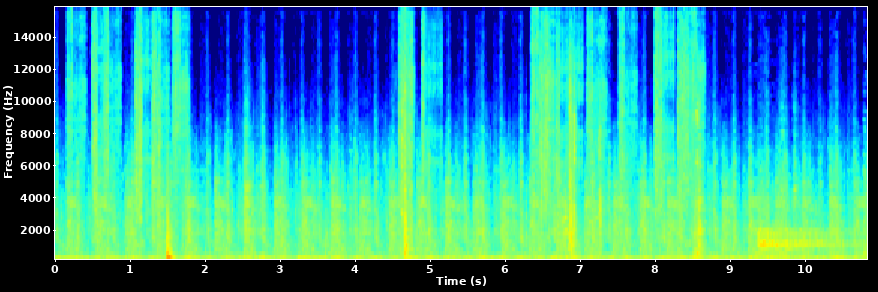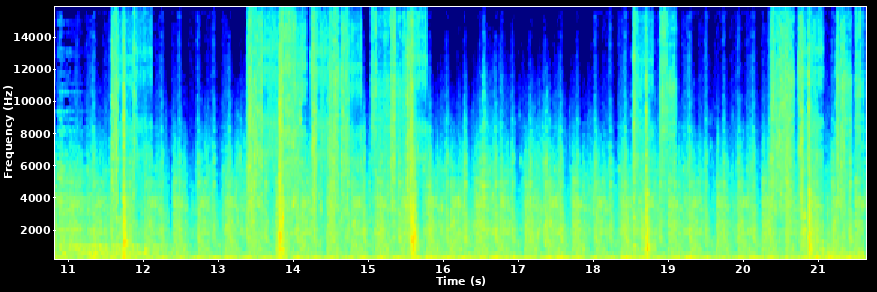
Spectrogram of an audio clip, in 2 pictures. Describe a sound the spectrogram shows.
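Metal parts of an engine clatter and rattle as they are worked on.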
